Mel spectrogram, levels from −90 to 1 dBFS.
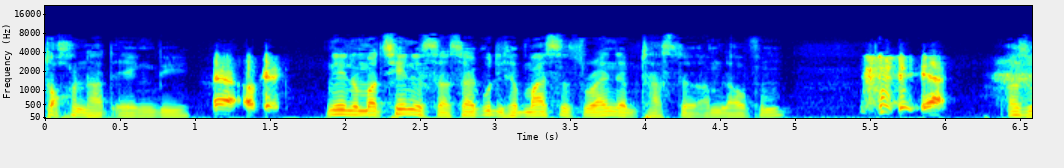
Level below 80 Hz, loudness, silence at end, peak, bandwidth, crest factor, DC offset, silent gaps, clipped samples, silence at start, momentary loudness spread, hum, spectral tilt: -50 dBFS; -26 LUFS; 0 s; -4 dBFS; 8 kHz; 22 dB; under 0.1%; none; under 0.1%; 0 s; 13 LU; none; -5 dB/octave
